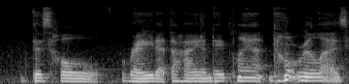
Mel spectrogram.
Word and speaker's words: Hyundai: It's pronounced Hyundai. Hyundai.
